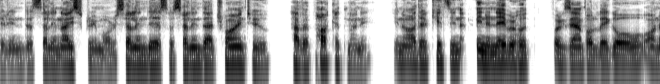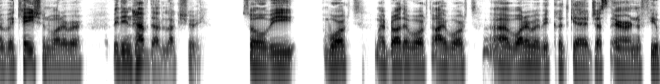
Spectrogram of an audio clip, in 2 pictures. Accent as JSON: {"language": "English", "town": "Tehran", "region": "Tehran Province", "country": "Iran", "tie": "born or raised there", "also_born_or_lived": "Spain", "moved": "as an adult", "lives_now": "United States", "said": "I was born in Iran, in Tehran, more specific, 1960, January 1st, 1960"}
